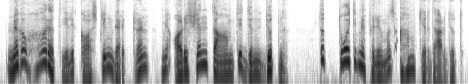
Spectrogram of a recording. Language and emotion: Kashmiri, surprised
